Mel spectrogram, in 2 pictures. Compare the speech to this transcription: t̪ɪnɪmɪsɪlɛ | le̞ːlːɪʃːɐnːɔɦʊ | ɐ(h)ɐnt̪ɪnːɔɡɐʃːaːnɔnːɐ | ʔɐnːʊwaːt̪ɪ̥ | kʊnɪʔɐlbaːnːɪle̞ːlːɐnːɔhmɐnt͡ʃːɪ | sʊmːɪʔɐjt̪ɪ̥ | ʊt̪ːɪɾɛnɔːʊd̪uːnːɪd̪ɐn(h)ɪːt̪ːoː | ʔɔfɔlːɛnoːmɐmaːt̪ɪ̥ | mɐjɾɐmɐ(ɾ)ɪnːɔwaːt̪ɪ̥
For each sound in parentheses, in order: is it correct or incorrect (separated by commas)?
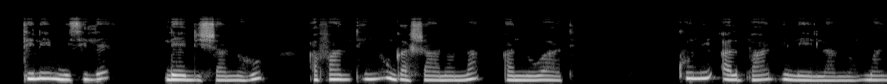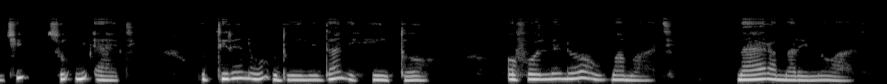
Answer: incorrect, correct, correct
